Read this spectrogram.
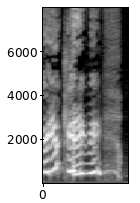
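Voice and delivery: incredulous. Retold or imitated. Retelling her amazement at the friend's news, high and incredulous. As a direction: squeal with disbelief.

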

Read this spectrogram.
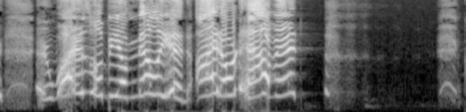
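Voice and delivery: loud, high, tearful wail, slowing down; breaking into tears, crying out. Retold or imitated. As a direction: sob it out in despair.

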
